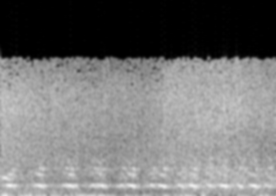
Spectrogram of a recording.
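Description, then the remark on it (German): A few seagulls call overhead on a windy, sparsely visited beach far from the busy resorts of Sassnitz and Binz, in a steady string of short, repeated cries, moderately loud above a constant low rumble of wind or surf. No one speaks. “Über mir ein paar freche Möwen, die anders als ihre Kollegen an den mit Menschen dicht bevölkerten Orten Sassnitz oder Binz nicht darauf lauern, einem ahnungslosen Urlauber das Fischbrötchen direkt aus der Hand zu klauen.”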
